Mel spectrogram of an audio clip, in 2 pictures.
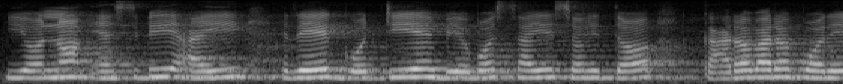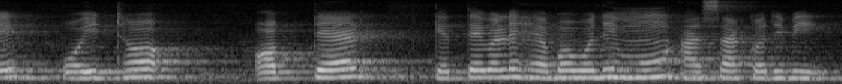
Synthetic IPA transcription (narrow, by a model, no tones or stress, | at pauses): jɔnɔʔesbiajɾeɡoʈiebjɔbɔsʰajsɔɦit̪ɔkaɾɔbaɾɔpɔɾepɔjʈʰɔː | p̚ʰʈeɽket̪ebeɭeɦebɔbolimũasakɔɾibi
